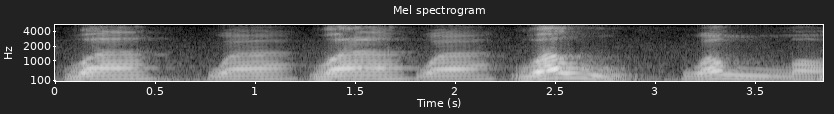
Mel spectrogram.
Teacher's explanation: والله الواو مرققة. واللفظ الجلالة مفخم.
